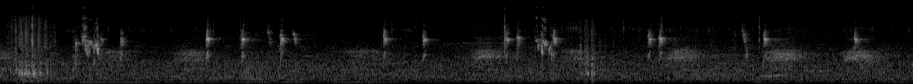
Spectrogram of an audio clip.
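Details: Aviary parakeets calling with brief bright tweets and clicks, spaced unevenly over a softer background of chatter and a faint low hum.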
